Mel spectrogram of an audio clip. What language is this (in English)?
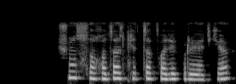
Uzbek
